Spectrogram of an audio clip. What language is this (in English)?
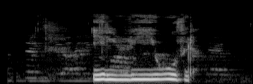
French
